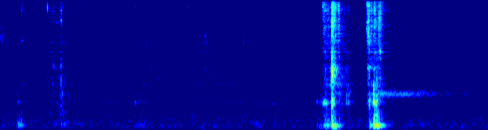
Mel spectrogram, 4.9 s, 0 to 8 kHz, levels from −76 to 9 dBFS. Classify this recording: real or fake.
fake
